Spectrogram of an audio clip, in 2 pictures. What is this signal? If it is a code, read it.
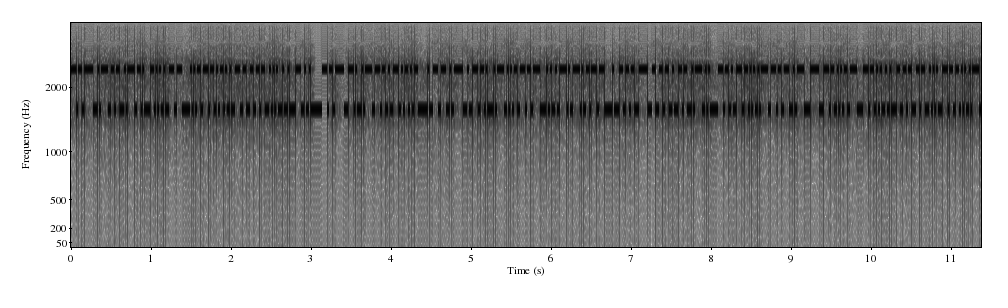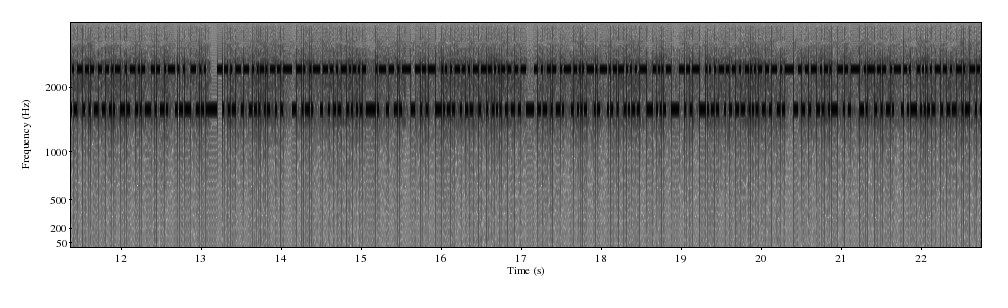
RTTY, about 45.45 baud. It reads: TELEGRAMS DAILY, THE ADVANTAGES OF MULTIPLEX ARE NOT SO FULLY REALIZABLE, AND THE ADVENT OF A SIMPLER FORM OF PRINTING TELEGRAPH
